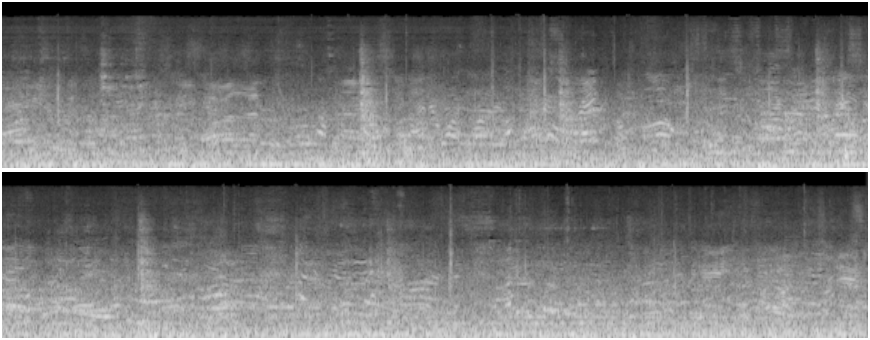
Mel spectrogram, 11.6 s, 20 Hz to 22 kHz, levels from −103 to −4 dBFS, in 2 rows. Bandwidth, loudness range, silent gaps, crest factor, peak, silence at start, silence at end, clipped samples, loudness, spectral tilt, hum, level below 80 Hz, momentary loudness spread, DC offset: 15.5 kHz; 1 LU; none; 18 dB; -6 dBFS; 0 s; 0 s; under 0.1%; -24 LUFS; -7 dB/octave; none; -28 dBFS; 3 LU; under 0.1%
